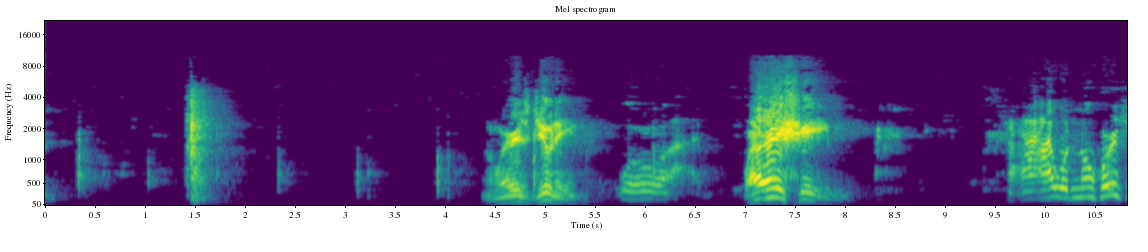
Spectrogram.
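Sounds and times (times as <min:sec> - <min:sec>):
door shutting with a solid loud thud: 0:01.4 - 0:01.9
speech: 0:04.6 - 0:07.9, 0:10.0 - 0:10.8.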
